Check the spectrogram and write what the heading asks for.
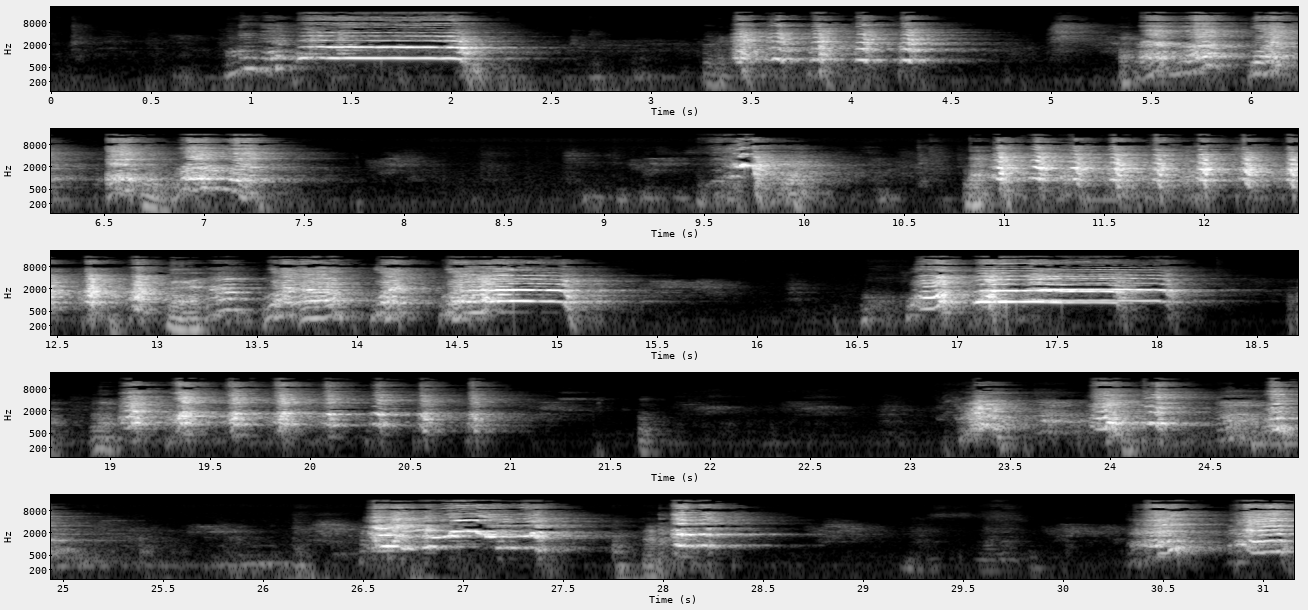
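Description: Macaw calling in about ten separate bouts of one to three seconds, loud pitched squawks and chatter that rise and fall, with short pauses between; the longest bout is near the middle.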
